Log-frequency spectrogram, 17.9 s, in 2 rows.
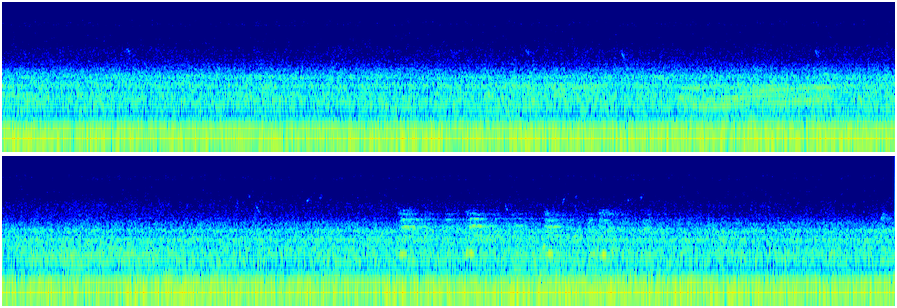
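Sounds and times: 
city background noise: 0.0 - 17.8
empty train yard ambience: 12.7 - 17.8.

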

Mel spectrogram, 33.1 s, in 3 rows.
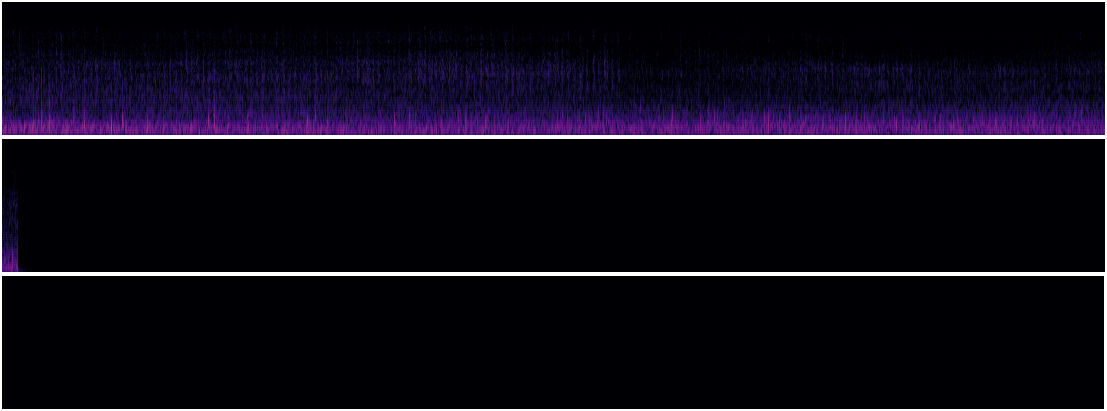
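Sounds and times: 
Spitfire Mk XIV landing pass-by on a runway: 0.0 - 11.2.

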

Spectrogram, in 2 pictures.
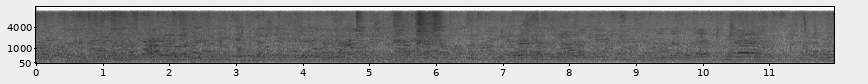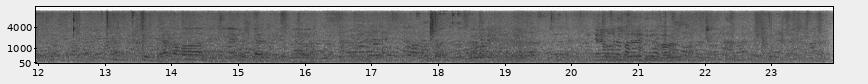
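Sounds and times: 
crowd voices in a spice market interior in Istanbul: 0.0 - 23.9.

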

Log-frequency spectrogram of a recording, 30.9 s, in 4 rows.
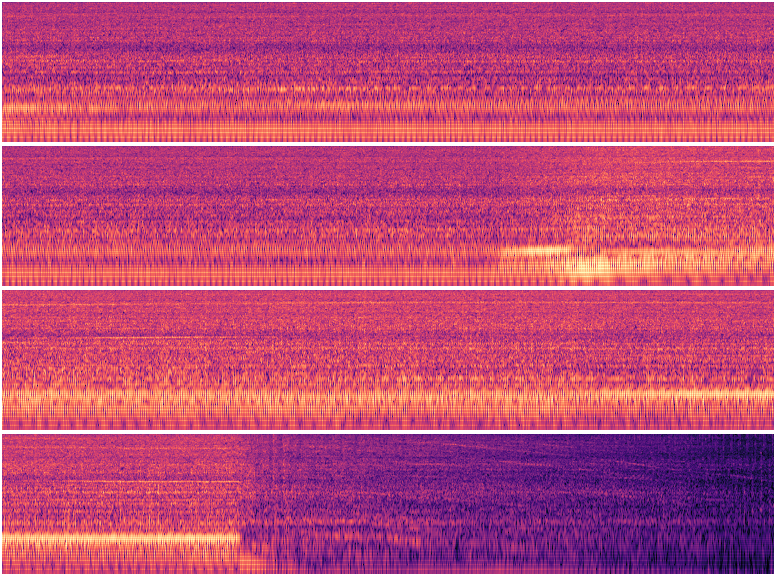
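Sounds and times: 
Textron Alterra Mudpro 700 engine at steady rpm starting and driving: 0.0 - 30.8.

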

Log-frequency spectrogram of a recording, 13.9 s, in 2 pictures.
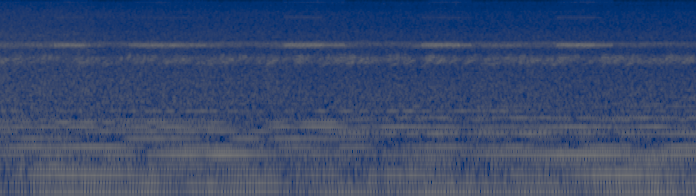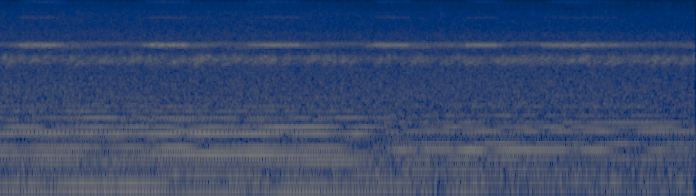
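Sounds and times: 
grassland night ambience: 0.0 - 13.9.

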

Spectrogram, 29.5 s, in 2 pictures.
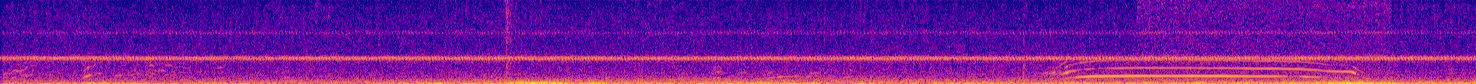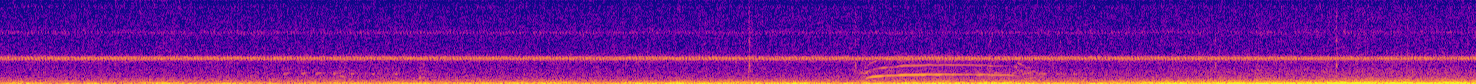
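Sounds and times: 
constant high insect tone: 0.0 - 29.5
gusting wind: 4.8 - 6.3, 10.4 - 29.5
coyote howling: 7.7 - 8.3, 10.4 - 13.9, 23.3 - 25.3.

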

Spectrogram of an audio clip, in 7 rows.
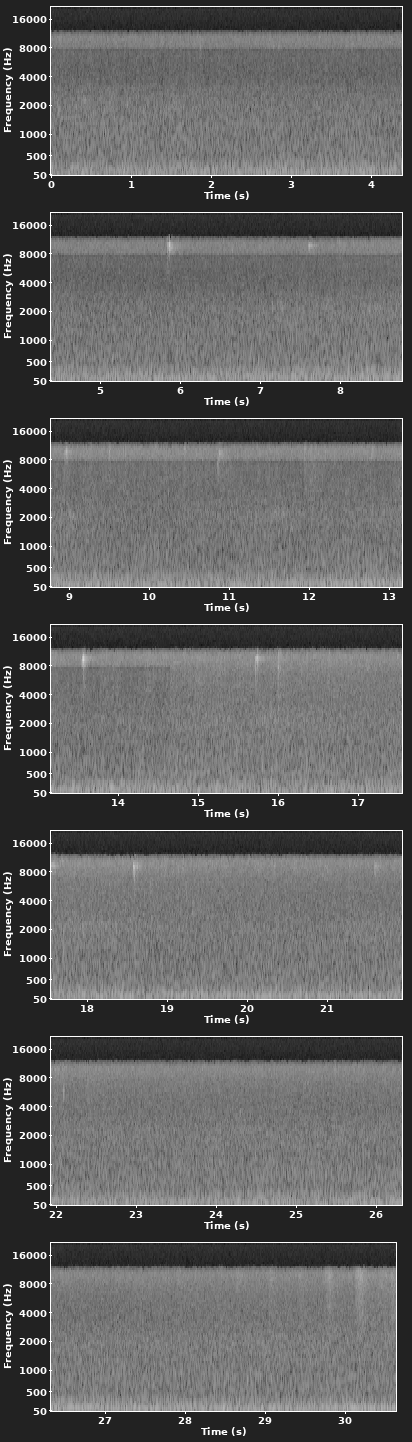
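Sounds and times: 
distant city traffic: 0.0 - 30.6
outdoor city park ambience at night: 8.3 - 30.6.

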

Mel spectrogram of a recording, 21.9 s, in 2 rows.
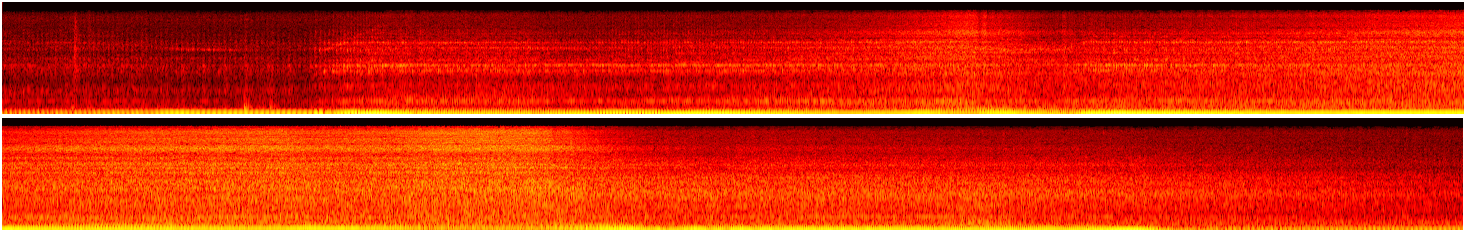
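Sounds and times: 
car driving and stopping: 0.0 - 21.9.

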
